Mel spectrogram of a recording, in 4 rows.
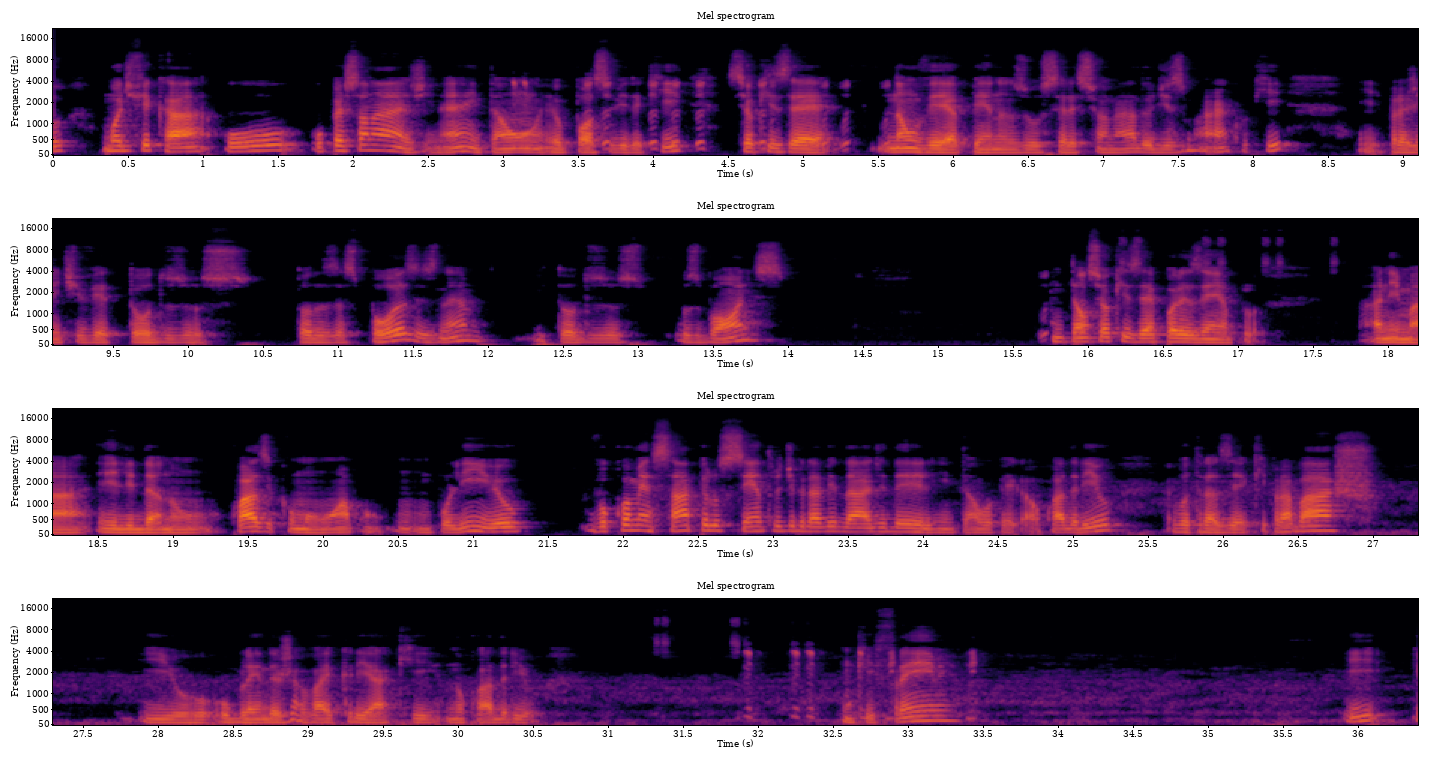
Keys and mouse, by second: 2.0 middle click, 2.9-5.4 drag, 7.3 click, 9.5 click, 10.3-11.3 middle drag, 11.7 click, 12.1-13.2 middle drag, 14.2 click, 15.5-17.4 drag, 21.6 g, 23.3 Escape, 24.5 g, 25.3 space, 27.3 middle click, 31.1-33.3 drag, 33.7 g.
